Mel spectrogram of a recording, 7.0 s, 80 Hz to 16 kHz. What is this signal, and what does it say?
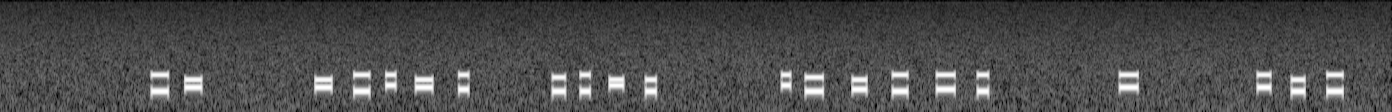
DTMF, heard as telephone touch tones, dialled by hand, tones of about 70 ms. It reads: 37 73#76 23*1 #24363 9 913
